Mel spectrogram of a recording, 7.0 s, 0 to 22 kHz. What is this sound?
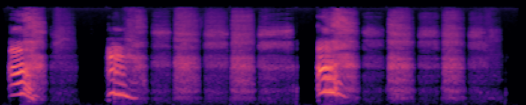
WIT3 - struggle
fear, scream, woman, frightened, human, persecution, pain, suspense, voice, female, hurt, breath, trouble, crime, trapped, cry, film, scared, breathing, girl, horror, struggle, tension, danger, gasp, threat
